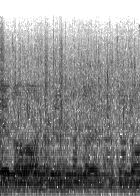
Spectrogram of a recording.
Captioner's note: chanting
